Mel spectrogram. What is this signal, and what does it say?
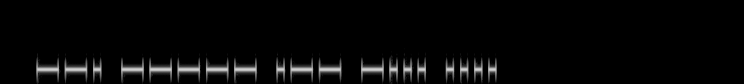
Morse code, heard as a keyed tone, about 17 wpm, 700 Hz. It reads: G0WBH
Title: DXCC-100 Call Signs - 5 Characters - 17wpm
